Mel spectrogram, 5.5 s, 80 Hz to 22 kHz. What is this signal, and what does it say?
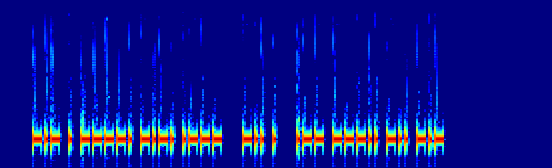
Morse code, heard as a keyed tone, about 37 wpm, 700 Hz. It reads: KE9CJ DE W8DK
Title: USA Callsign DE Callsign 40wpm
